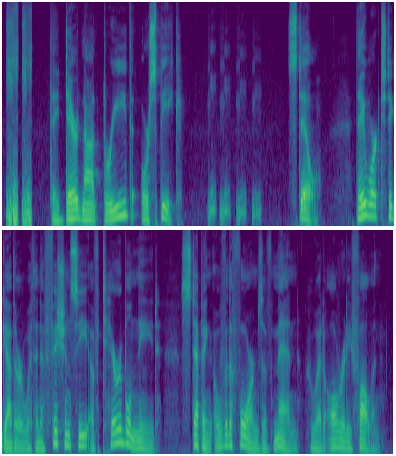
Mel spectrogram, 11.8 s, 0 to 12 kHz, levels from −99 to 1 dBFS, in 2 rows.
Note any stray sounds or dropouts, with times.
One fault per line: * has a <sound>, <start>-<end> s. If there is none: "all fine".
* has a laugh, 0.1-0.5 s
* has a laugh, 3.1-3.9 s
